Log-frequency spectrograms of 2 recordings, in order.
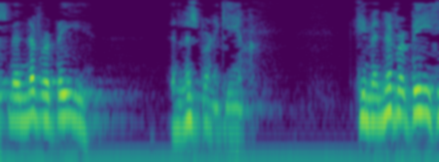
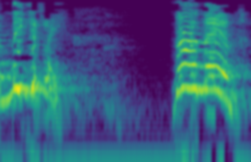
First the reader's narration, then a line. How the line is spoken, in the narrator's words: he cried out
